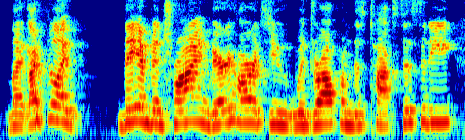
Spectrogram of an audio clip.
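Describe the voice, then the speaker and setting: A woman doing a casual tarot reading for her viewers, talking in an assertive, loud way with lots of restarts and "like". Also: on the high side, normal speed, poor audio. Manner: animated, many restarts and fillers. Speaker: tarot reader.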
